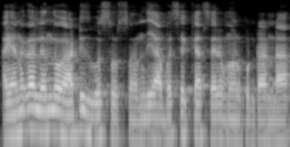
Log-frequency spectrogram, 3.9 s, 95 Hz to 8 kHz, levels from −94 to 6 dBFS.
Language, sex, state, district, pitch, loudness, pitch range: Telugu, male, Andhra Pradesh, Annamaya, 115 Hz, -18 LUFS, 110-125 Hz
